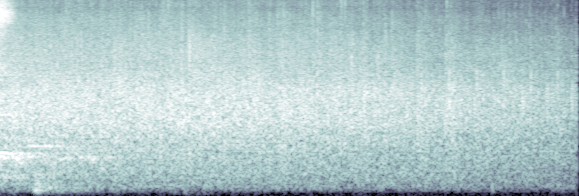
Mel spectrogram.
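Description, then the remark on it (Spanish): A church audience breaks into sustained applause in praise of God, a dense, steady wash of many hands clapping that holds loud for several seconds and slowly tapers slightly toward the end, with no talking over it. “Dele fuerte ese aplauso al que vive por los siglos de los siglos.”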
